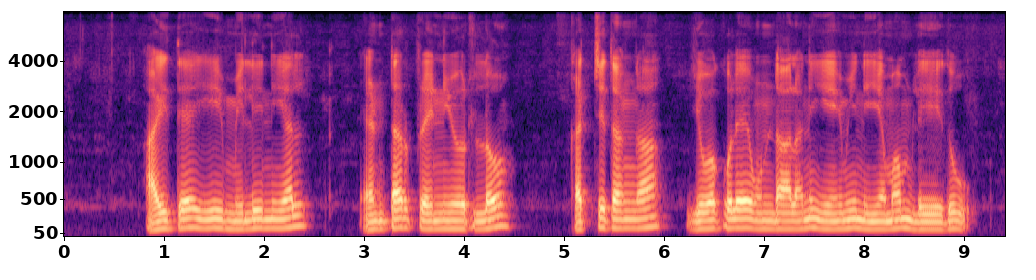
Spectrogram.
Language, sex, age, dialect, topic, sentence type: Telugu, male, 36-40, Telangana, banking, statement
